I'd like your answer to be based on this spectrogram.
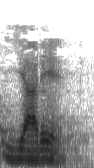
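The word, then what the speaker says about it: yare (ירא): Dice, raíz yare. Se pronuncia casi en el hebreo, yare.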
